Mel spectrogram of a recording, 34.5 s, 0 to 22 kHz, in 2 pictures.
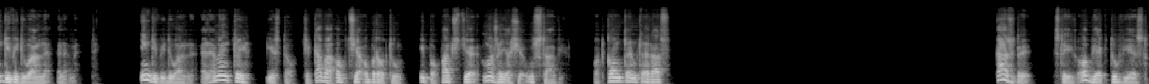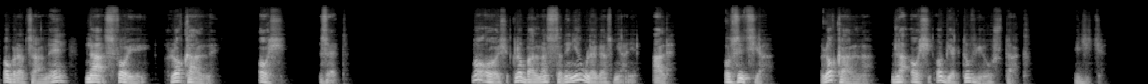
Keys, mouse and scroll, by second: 3.2 scroll down 1, 4.2-7.0 scroll up 1, 7.0-9.7 middle drag, 11.4-14.5 drag, 28.1-29.8 drag, 33.0-34.4 drag.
